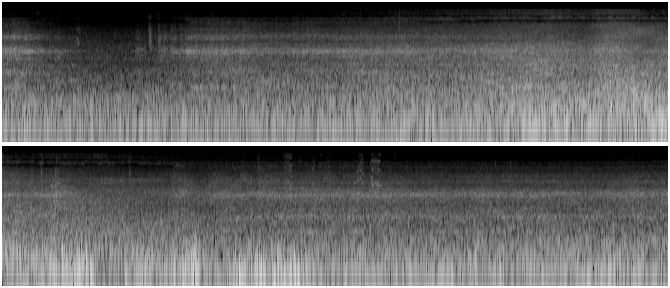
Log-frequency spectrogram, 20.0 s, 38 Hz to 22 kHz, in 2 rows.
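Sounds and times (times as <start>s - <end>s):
city street traffic: 0.0s - 19.9s
vehicle passing: 5.5s - 13.0s.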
